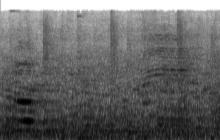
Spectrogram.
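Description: Crowd chatter in a busy indoor market, with a short, loud, high-pitched voice sound about a quarter second in and a faint rising tone near the end.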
